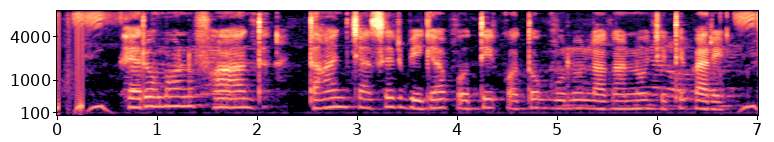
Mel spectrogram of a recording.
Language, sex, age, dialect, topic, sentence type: Bengali, female, 18-24, Jharkhandi, agriculture, question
